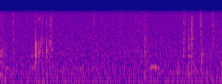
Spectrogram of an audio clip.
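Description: A few light clicks and taps of a thin card being handled and turned over, one cluster about a second in and another near the end, over faint room hiss.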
